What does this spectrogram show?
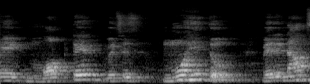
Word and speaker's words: Mojito: बात भी बताता हूँ, मोहितो जब लिखी जाती है तो उसकी स्पेलिंग में जे होता है, एच कहीं नहीं होता है। तो कुछ लोगों को लगता है कि जो मोहितो बोलते हैं वो गलत बोलते हैं, बट एक्चुअली मोहितो वर्ड जो जे के साथ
